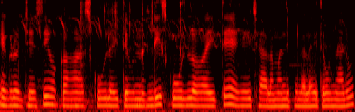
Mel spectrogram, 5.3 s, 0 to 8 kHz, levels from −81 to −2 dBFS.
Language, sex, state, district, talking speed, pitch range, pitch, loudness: Telugu, female, Andhra Pradesh, Guntur, 135 wpm, 180-195 Hz, 185 Hz, -43 LUFS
